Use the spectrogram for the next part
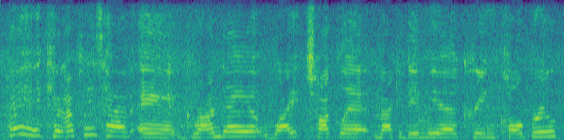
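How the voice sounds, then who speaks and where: Speaking slowly, a young nursing student chats and rambles to her camera in a coffee shop and in her car, with plenty of "y'all." Her voice has dropped lower than normal since she lost it, and the noisy background carries the hum of air conditioning.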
